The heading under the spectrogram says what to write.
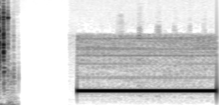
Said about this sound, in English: These aren't numbers. Those aren't numbers. They're dial tones.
